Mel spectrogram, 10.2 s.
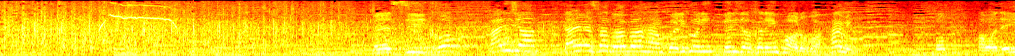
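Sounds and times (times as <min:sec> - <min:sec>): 
audience applause at a stage show: 0:00.0 - 0:05.6
brief high whistling tone: 0:00.6 - 0:02.0
speech: 0:03.8 - 0:10.1.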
